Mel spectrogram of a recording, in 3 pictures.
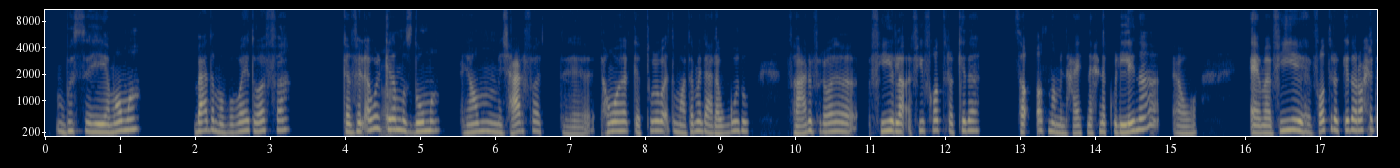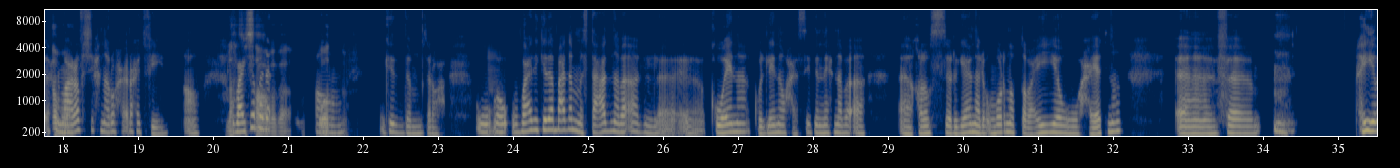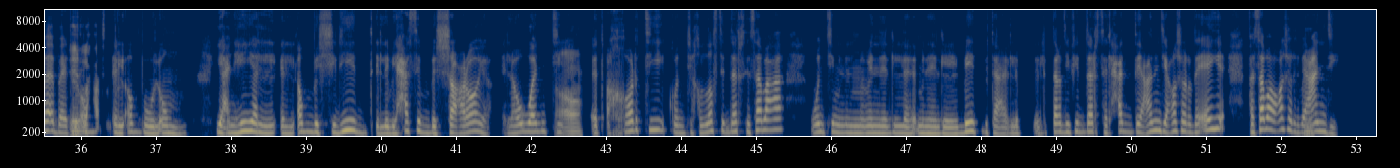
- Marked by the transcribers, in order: throat clearing
- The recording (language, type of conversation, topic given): Arabic, podcast, مين أكتر شخص أثّر فيك، وإزاي؟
